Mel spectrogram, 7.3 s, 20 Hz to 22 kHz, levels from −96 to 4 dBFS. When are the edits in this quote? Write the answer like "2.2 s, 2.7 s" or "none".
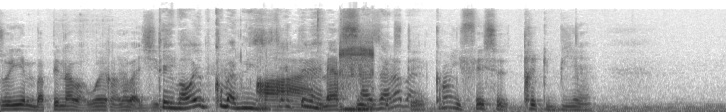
3.9 s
